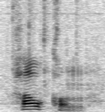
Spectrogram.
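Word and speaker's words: Håkon: I mean, the letter O, this one, is not really in the English alphabet, so it's potentially... I understand it can be a bit difficult for non-Nordics to pronounce. Hakon.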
